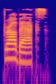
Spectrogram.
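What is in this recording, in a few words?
"drawbacks", British English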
